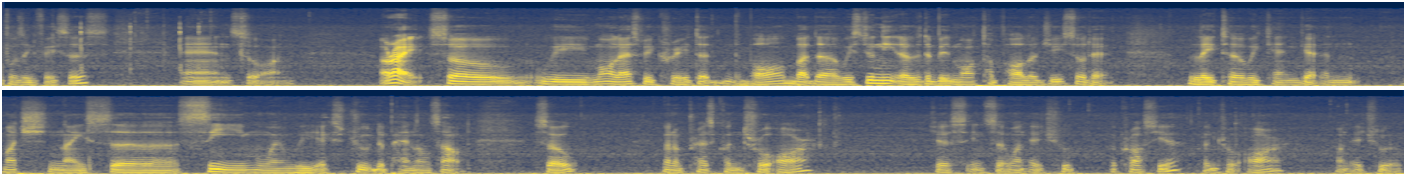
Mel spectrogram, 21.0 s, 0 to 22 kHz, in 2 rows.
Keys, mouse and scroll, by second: 1.0 right click, 1.5 shift+right click, 1.8 shift+f, 2.1 scroll down 1, 2.3 middle click, 18.5 middle click, 20.5 ctrl+r, 20.5 middle click.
